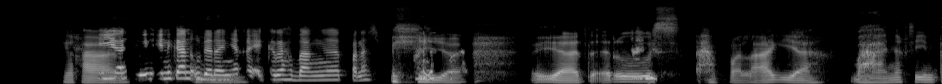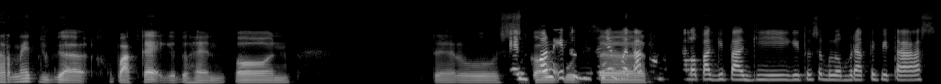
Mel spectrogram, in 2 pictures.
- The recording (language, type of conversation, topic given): Indonesian, unstructured, Apa manfaat terbesar teknologi dalam kehidupan sehari-hari?
- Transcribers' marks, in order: distorted speech; laughing while speaking: "panas banget"; laughing while speaking: "Iya"; static; other background noise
